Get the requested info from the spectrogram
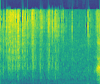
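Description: Trading cards and a foil pack wrapper being handled: a quick run of crinkles and card clicks in the first second, then quieter, with a short laugh at the very end.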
